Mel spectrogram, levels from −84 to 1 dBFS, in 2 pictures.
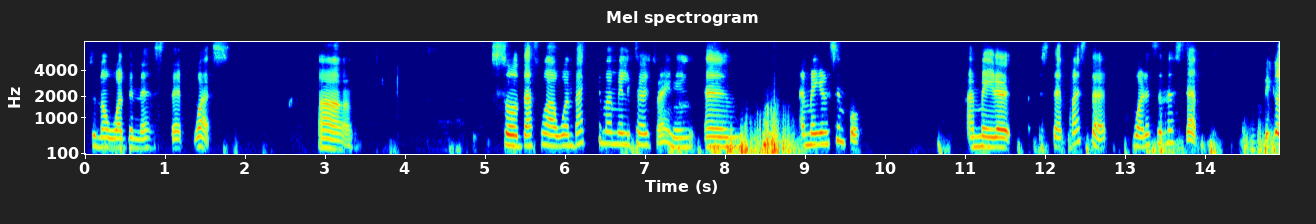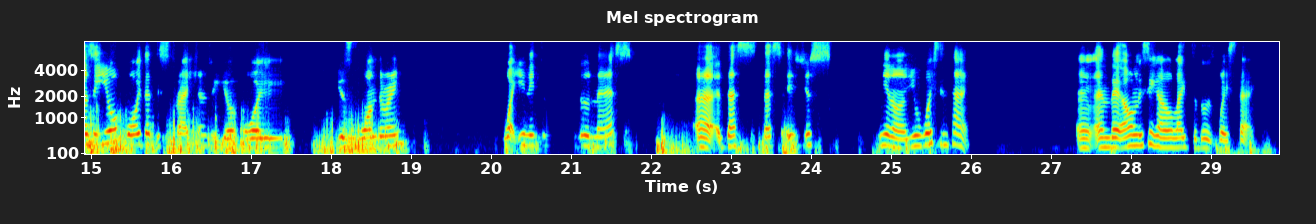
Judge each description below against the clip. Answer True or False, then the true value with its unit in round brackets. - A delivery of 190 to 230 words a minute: False (150 wpm)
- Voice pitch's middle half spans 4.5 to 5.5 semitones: False (3.7 semitones)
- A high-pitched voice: True (225 Hz)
